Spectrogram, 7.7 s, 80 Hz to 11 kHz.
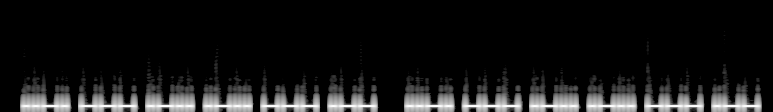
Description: Morse code, heard as a keyed tone, about 25 wpm, 700 Hz. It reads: FOLLOW FOLLOW
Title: Top 500 Words Repeated 25wpm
